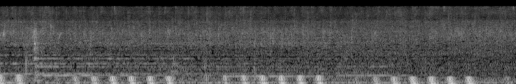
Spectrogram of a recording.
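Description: Shrimp and vegetables sizzling as they stir-fry in a nonstick pan, a steady hiss. Over it runs background music with a quick, even pulsing beat, about six beats a second, which is the loudest sound.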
